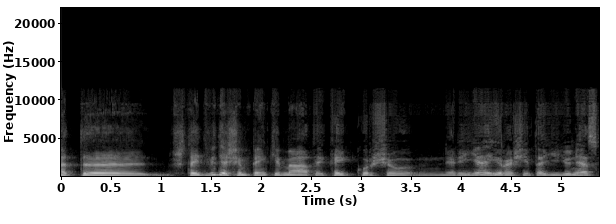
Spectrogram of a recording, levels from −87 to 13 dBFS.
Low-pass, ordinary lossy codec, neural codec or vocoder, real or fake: 10.8 kHz; Opus, 16 kbps; none; real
